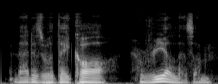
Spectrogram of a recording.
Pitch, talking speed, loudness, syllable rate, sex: 100 Hz, 165 wpm, -18 LUFS, 4.1 syllables/s, male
